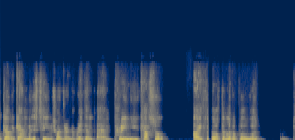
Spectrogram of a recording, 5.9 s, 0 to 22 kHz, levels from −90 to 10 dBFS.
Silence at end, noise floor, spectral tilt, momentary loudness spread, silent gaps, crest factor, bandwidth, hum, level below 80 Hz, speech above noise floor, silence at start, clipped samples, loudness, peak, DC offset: 0 s; -73 dBFS; -5.5 dB/octave; 8 LU; none; 18 dB; 12 kHz; none; -48 dBFS; 56 dB; 0 s; under 0.1%; -18 LUFS; 0 dBFS; under 0.1%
